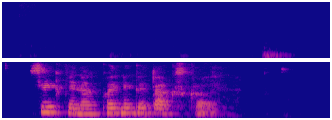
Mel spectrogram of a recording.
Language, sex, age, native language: Icelandic, female, 60-69, English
